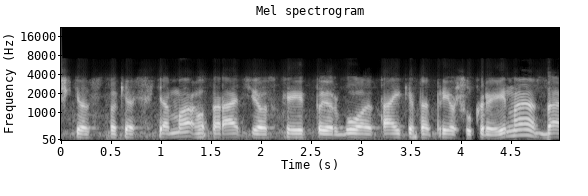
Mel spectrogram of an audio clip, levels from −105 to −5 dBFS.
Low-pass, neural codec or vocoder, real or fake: 7.2 kHz; codec, 16 kHz, 4 kbps, X-Codec, HuBERT features, trained on balanced general audio; fake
